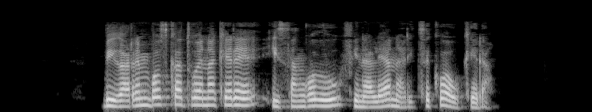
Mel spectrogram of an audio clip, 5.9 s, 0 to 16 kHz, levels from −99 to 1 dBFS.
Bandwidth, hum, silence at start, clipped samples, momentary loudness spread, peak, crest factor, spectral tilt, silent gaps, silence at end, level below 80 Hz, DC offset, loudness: 7.8 kHz; none; 1.05 s; under 0.1%; 8 LU; -4 dBFS; 16 dB; -6.5 dB/octave; none; 1 s; -68 dBFS; under 0.1%; -18 LUFS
